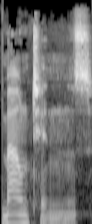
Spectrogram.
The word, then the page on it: mountains: British English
